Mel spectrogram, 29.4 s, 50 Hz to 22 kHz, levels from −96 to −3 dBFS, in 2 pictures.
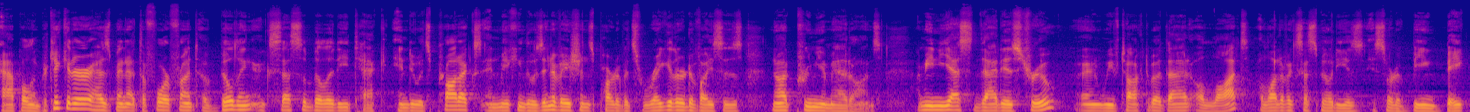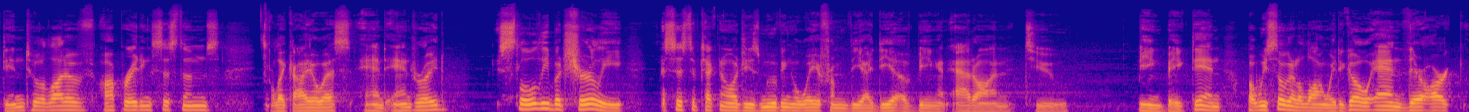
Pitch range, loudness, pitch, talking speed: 105-135 Hz, -29 LUFS, 115 Hz, 190 wpm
